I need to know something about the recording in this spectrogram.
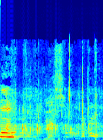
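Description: Footballers shouting and yelling in celebration of a goal. Several men's voices overlap, loudest in a shout at the start.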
